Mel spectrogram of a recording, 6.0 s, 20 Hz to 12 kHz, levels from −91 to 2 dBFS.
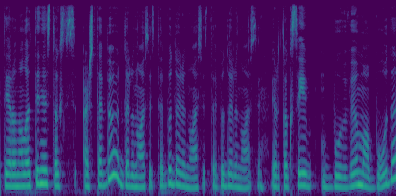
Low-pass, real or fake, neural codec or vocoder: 10.8 kHz; real; none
